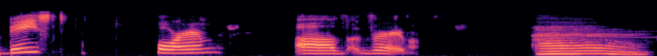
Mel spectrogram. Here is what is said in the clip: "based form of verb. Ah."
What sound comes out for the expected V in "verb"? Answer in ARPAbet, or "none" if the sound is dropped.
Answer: V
